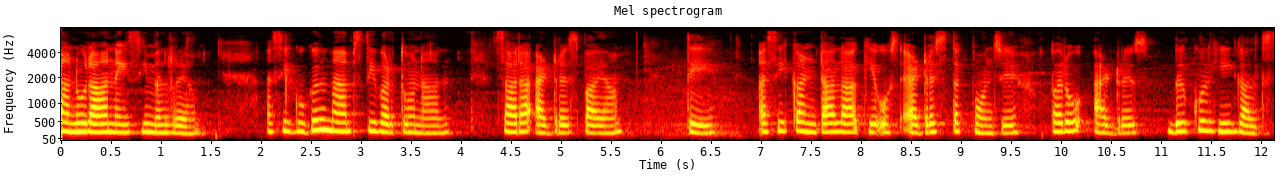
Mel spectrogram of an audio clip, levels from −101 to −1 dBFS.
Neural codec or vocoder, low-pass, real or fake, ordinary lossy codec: none; 7.2 kHz; real; MP3, 64 kbps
